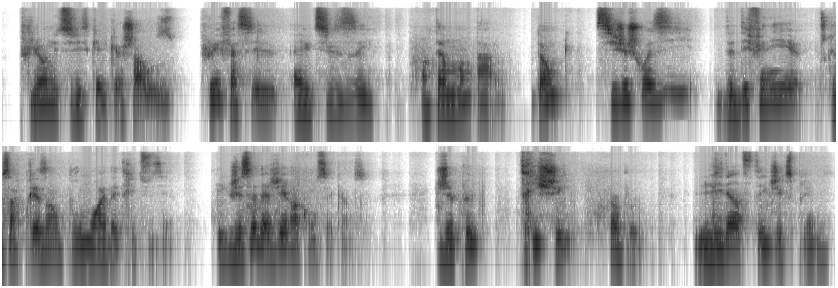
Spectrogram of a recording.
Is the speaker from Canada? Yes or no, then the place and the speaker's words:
yes; Quebec, Canada; je suis, par exemple, québécois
